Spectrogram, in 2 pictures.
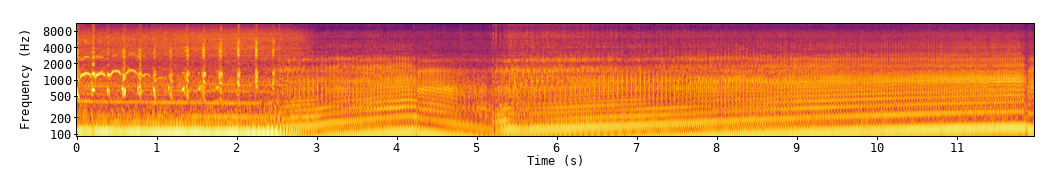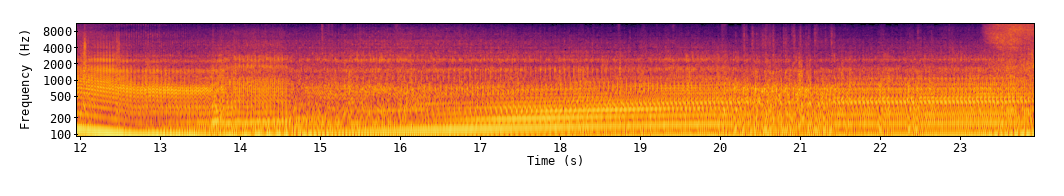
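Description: A 1959 MG MGA 1600 sports car engine pulls steadily while driving, its drone rising and falling through several gear changes. The sound is loud and sustained from inside the car, with no voices.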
